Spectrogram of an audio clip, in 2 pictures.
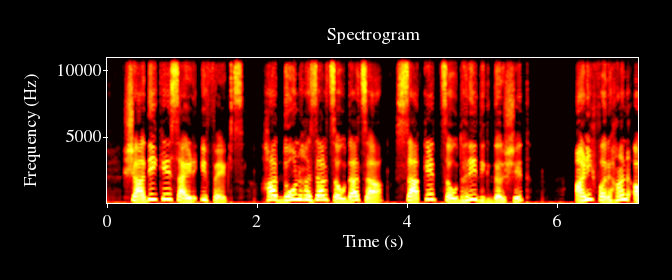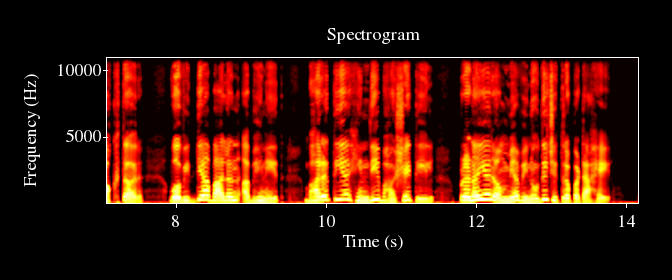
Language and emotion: Marathi, neutral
